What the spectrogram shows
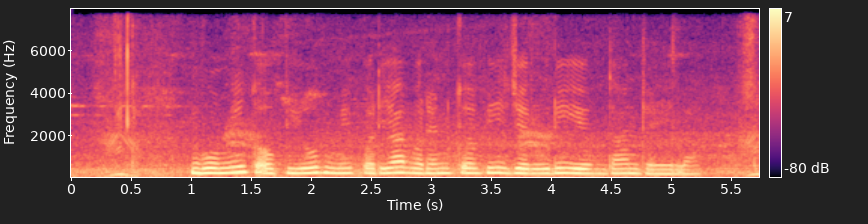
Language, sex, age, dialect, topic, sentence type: Bhojpuri, female, 25-30, Western, agriculture, statement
